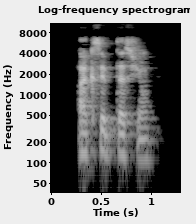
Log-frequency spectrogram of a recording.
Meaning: 1. acceptance 2. approval
- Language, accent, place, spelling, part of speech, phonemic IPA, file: French, France, Lyon, acceptation, noun, /ak.sɛp.ta.sjɔ̃/, LL-Q150 (fra)-acceptation.wav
